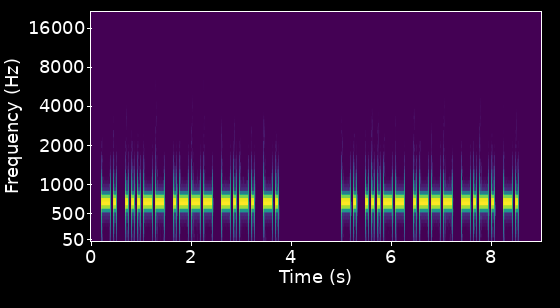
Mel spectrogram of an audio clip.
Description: Morse code, heard as a keyed tone, about 20 wpm, 700 Hz. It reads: N3JCN N3JCN
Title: USA Call Signs - 5 Characters - Repeated 2x - 20wpm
